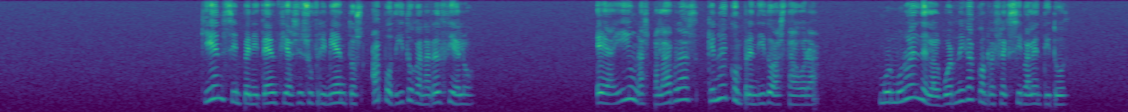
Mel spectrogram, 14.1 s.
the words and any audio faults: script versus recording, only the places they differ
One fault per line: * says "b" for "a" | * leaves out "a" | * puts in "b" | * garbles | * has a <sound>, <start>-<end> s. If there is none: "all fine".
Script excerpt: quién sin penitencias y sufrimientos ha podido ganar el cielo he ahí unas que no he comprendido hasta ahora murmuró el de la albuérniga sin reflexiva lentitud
* puts in "palabras"
* says "con" for "sin"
